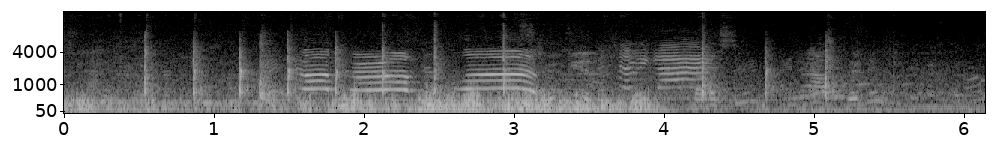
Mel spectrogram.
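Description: Several drawn-out, high-pitched shouted calls from voices on a soccer field, each held on one pitch for about half a second, with a few sharp clicks between them.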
